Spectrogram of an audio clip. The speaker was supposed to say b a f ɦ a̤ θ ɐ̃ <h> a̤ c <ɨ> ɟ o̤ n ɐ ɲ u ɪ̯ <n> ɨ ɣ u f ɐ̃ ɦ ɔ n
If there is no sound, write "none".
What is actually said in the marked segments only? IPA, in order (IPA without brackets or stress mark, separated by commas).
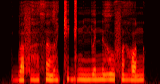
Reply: ɣ, ɨ, n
